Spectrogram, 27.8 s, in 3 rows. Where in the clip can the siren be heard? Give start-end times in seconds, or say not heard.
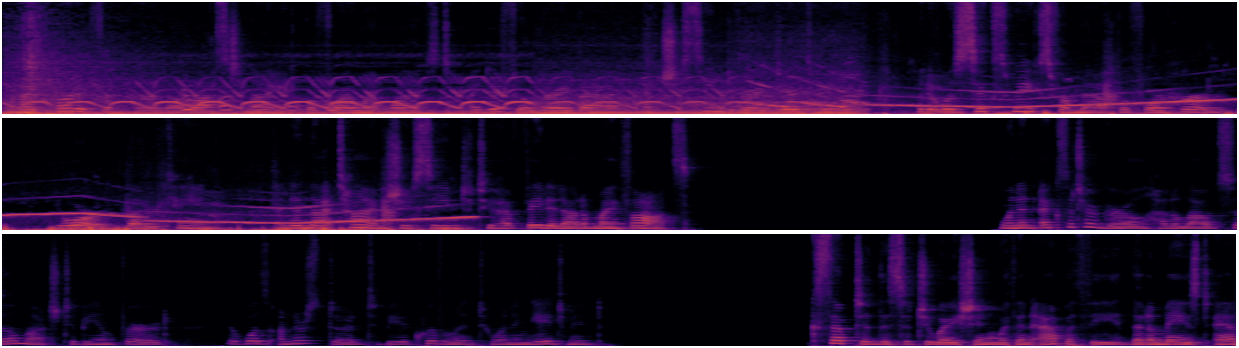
0.0-12.8.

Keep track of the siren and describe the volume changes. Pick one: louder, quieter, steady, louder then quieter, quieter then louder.
steady.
